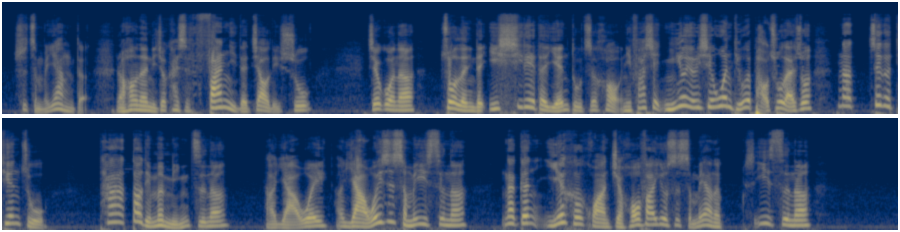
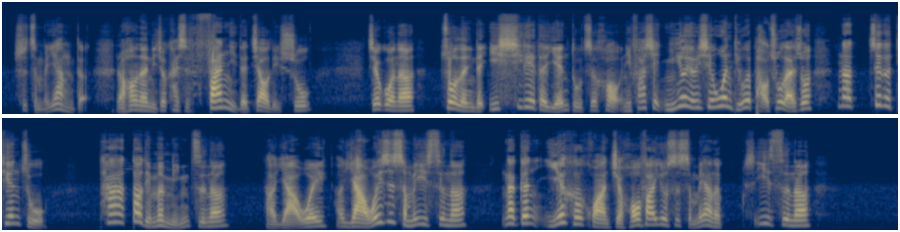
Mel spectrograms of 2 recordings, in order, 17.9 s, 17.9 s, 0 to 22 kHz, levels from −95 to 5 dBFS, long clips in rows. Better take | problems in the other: first | thin; very; fading below 700 Hz

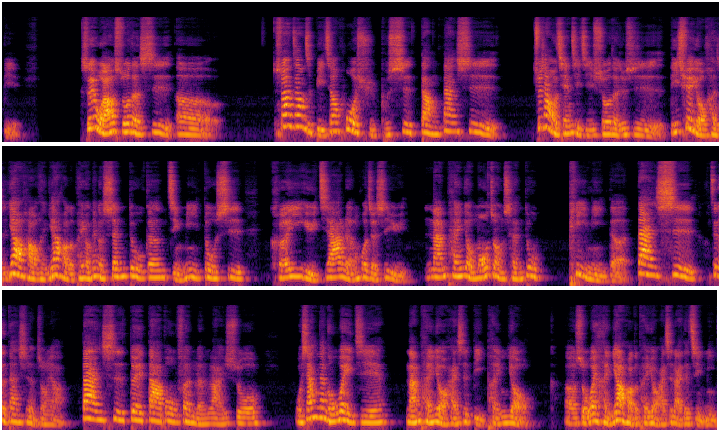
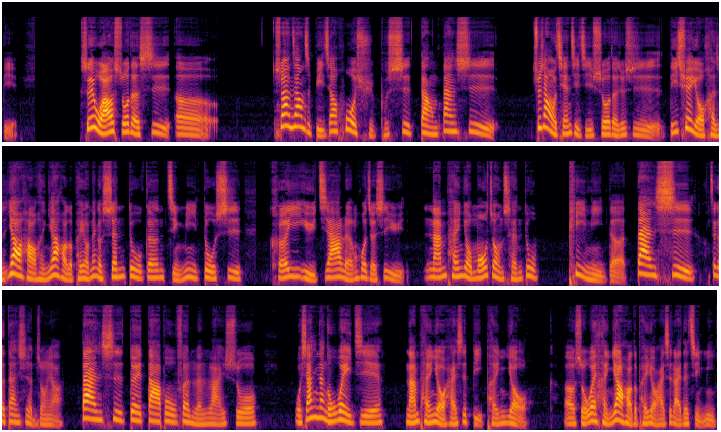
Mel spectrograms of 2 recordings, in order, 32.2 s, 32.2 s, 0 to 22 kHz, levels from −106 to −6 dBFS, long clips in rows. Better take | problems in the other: second | off-mic speech; far // room echo; very slight; dies away in 0.2 s

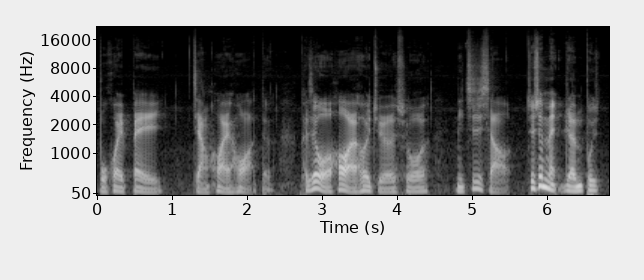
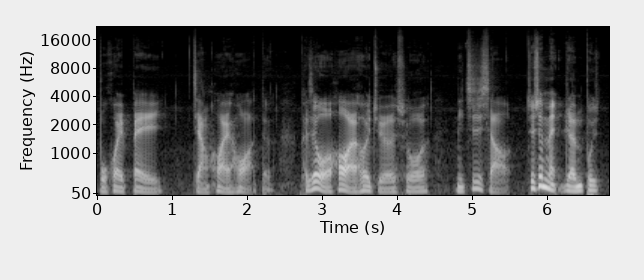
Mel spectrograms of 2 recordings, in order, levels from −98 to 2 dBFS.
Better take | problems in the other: neither | none

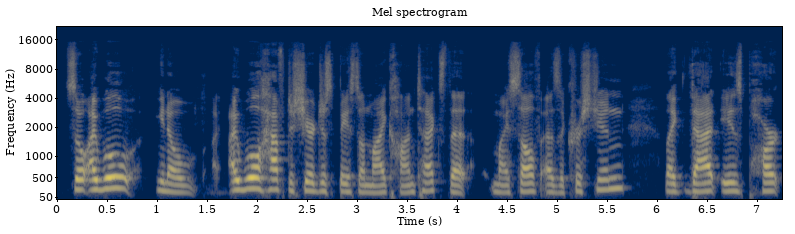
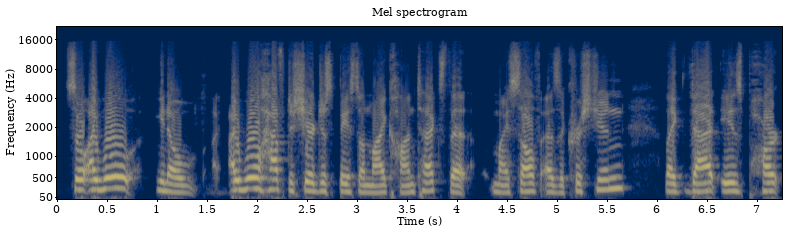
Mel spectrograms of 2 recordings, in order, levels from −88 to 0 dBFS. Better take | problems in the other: first | distortion; heavy; 9% of the sound clipped

